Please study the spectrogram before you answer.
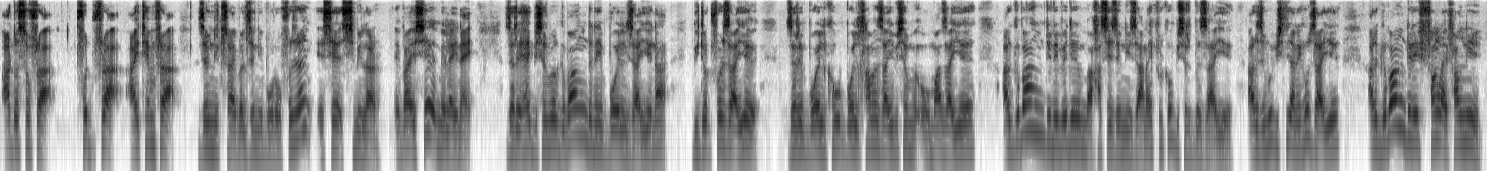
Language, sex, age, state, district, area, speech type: Bodo, male, 45-60, Assam, Chirang, rural, spontaneous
